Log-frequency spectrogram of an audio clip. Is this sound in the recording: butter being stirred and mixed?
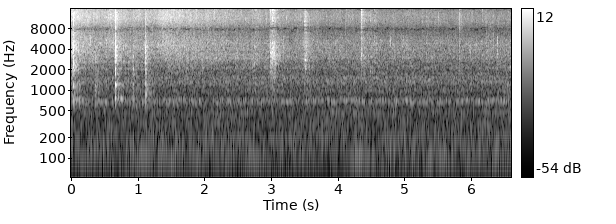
yes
